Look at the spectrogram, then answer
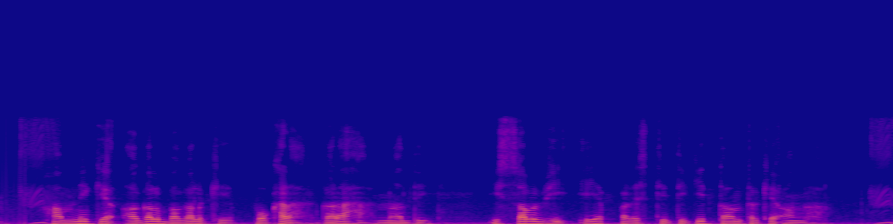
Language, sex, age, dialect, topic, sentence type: Bhojpuri, male, 18-24, Southern / Standard, agriculture, statement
